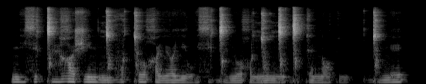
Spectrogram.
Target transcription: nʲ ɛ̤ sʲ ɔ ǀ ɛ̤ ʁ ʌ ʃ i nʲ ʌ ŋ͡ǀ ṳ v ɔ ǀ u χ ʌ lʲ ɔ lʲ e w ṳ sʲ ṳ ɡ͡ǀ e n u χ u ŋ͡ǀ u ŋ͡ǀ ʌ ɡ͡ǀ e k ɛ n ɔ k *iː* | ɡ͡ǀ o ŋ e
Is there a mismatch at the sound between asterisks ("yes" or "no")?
yes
